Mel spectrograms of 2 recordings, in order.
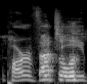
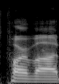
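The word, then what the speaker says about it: Parvati: Survivor it's confusing but her name is pronounced parva in Potter I forgot that you'd get where I got that pronunciation from yeah yeah it's parvad it really tripped me up ever since I've gotten into Survivor like it makes me always I always read it as parv yeah yeah when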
